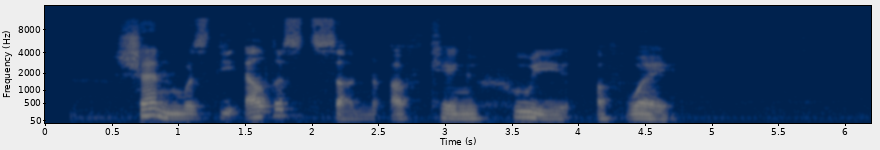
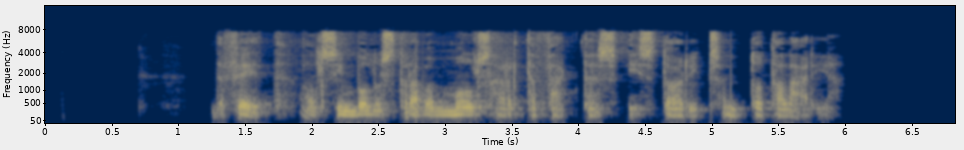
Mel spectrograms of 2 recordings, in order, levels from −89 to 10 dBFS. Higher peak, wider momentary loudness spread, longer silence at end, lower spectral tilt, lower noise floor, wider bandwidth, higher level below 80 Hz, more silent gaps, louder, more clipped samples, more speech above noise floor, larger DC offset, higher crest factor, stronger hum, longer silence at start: second, -24 dBFS vs 0 dBFS; about the same, 12 LU vs 11 LU; first, 1.5 s vs 0.9 s; first, -4 dB/octave vs -2 dB/octave; second, -80 dBFS vs under -90 dBFS; first, 11.5 kHz vs 8.4 kHz; second, -74 dBFS vs -62 dBFS; neither; second, -45 LUFS vs -18 LUFS; neither; second, 35 dB vs over 70 dB; neither; about the same, 22 dB vs 20 dB; neither; second, 0.55 s vs 1.25 s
